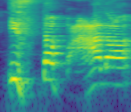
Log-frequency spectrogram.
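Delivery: ইস্তাফআলা drawn out slowly, rising at the end; slow model recitation. Shown as a demonstration. Teacher leading students to repeat after him, slow. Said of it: "আমার সাথে পড়তে শিখুন".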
